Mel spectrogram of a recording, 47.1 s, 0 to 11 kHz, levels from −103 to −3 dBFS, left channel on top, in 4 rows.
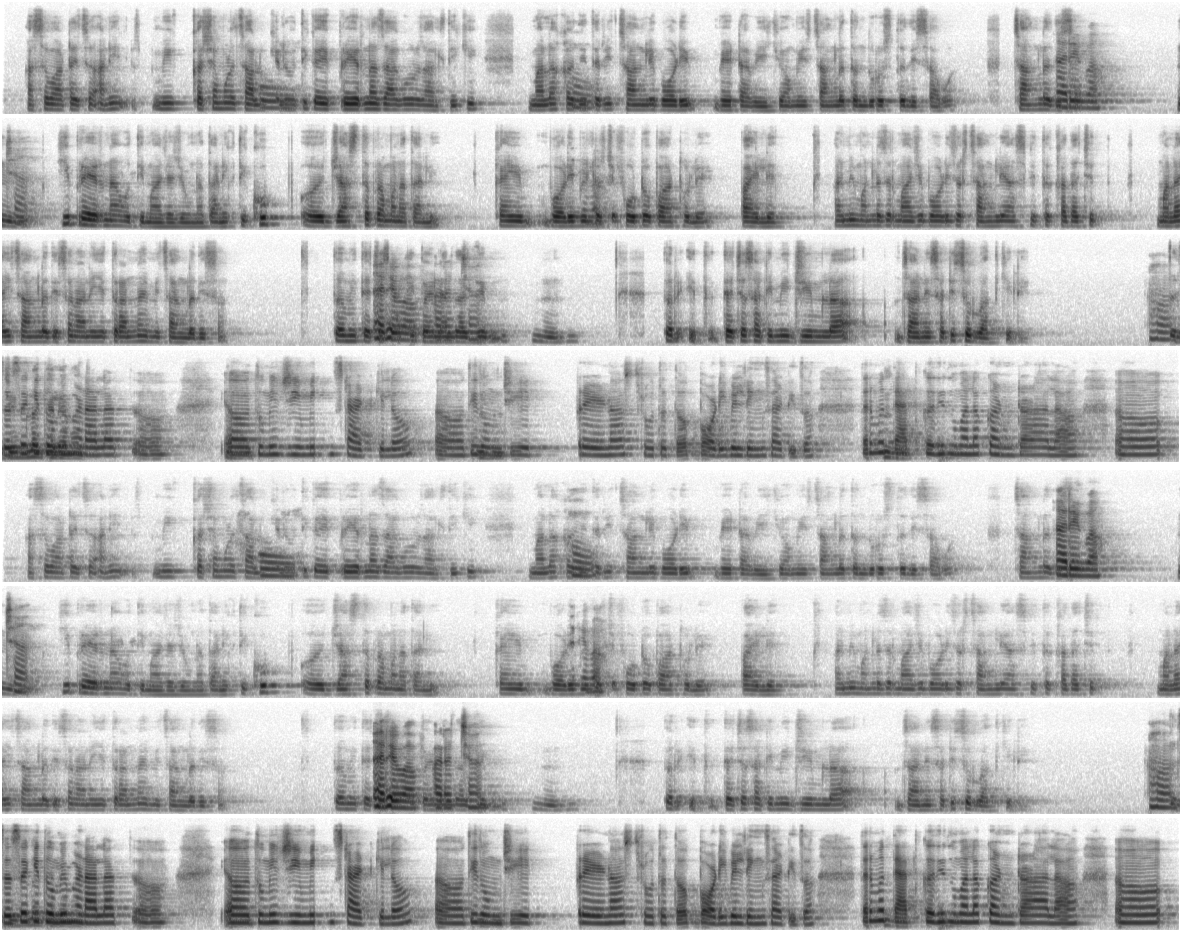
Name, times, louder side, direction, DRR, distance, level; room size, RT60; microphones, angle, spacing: voice 1, 0.3-4.8 5.3-9.5 10.1-10.6 11.8-12.1 12.4-16.2 16.7-18.9 19.2-19.6 20.1-22.8 23.3-25.8 26.9-27.4 27.8-28.6 28.9-29.3 29.7-32.1 32.5-33.8 35.2-36.2 37.6-37.8 40.1-40.4 44.1-44.4, left 7 dB, 60° left, 0.3 m, -28 dB
voice 2, 2.6-3.0 5.7-5.9 10.5-11.0 11.8-12.1 17.6-17.8 27.3-28.4 35.0-40.6 41.1-46.9, right 5 dB, 30° right, 0.3 m, -25 dB
17.0 x 5.8 x 7.2 m
head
